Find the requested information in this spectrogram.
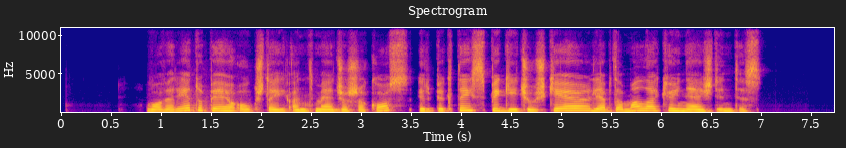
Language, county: Lithuanian, Vilnius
